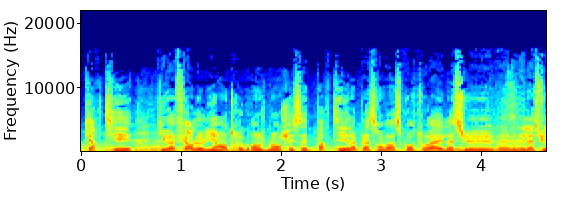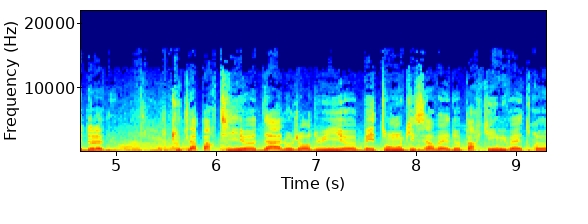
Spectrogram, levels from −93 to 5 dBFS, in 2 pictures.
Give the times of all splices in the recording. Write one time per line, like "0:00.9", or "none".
0:05.5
